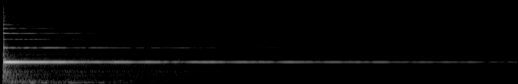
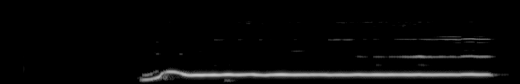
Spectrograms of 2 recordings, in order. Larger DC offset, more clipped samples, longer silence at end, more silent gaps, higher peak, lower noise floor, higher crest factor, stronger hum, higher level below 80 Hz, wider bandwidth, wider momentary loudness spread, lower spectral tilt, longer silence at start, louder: neither; neither; first, 1.35 s vs 0.3 s; neither; about the same, -16 dBFS vs -14 dBFS; second, -66 dBFS vs -85 dBFS; first, 18 dB vs 8 dB; neither; first, -68 dBFS vs under -90 dBFS; first, 12 kHz vs 3.8 kHz; first, 27 LU vs 9 LU; second, -2.5 dB/octave vs -6 dB/octave; second, 0.05 s vs 1.4 s; second, -31 LUFS vs -23 LUFS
